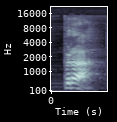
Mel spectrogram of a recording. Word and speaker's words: para: Você pode notar que eu pronunciei a palavra "para" como simplesmente "pra". E informalmente, de maneira oral, é exatamente assim que nós pronunciamos essa palavra. Cortamos o som da primeira letra A e dizemos simplesmente "pra".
